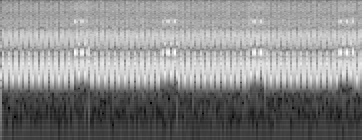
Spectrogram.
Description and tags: an electronic machine running, maybe not properly
broken, buzz, electronic, loop, loud, machine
